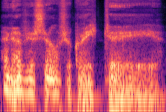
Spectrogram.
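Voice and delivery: low, slow tree-creature voice; Treebeard. Pretend. Host signs off to viewers as an old tree, deep ponderous voice. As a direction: draw out each word in a deep ancient rumble. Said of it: "Should I do my Treebeard voice now?".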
